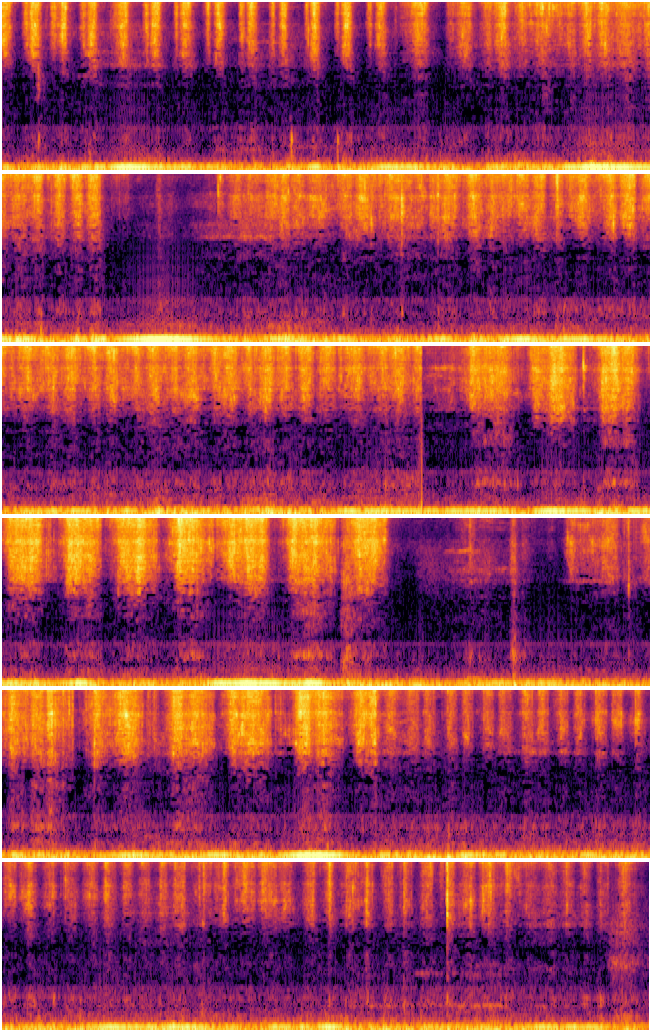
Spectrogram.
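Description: A small bristle brush scrubbing a small plastic gear from a bicycle dynamo. It goes in fast back-and-forth strokes, about four or five a second, with a few short pauses.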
